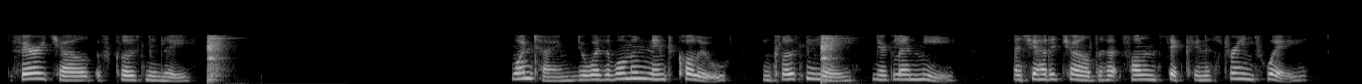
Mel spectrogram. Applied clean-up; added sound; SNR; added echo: none; Tambourine; 6 dB; none.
